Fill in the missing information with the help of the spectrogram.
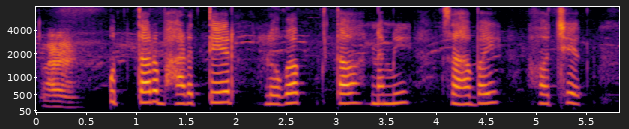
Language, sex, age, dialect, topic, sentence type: Magahi, female, 25-30, Northeastern/Surjapuri, agriculture, statement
